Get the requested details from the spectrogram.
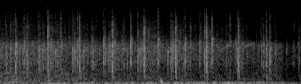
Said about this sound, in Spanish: Fuerte el aplauso para estos señores que nos han deleitado con este soniquetazo en el show del Comandante Lara.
